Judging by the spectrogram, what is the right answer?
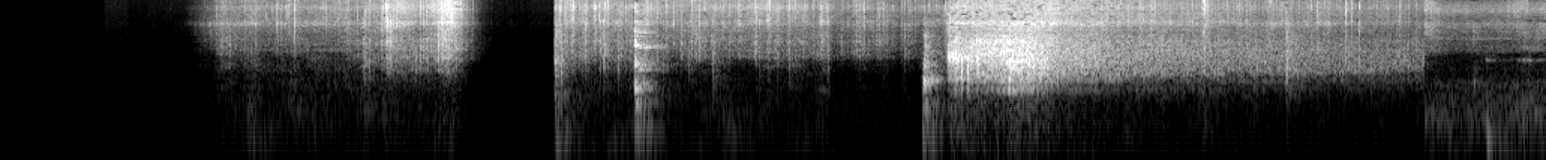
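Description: Beaten egg and milk poured from a ladle into a hot frying pan: a sudden loud sizzle that slowly dies down. A few light clicks and knocks come before it.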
